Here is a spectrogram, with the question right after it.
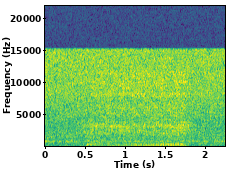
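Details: Madison, a female rescue mastiff, sleeps in her new bed and gives a single low, buzzy, rumbling snore lasting just over a second, rising slightly in loudness before cutting off, against a quiet indoor background.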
